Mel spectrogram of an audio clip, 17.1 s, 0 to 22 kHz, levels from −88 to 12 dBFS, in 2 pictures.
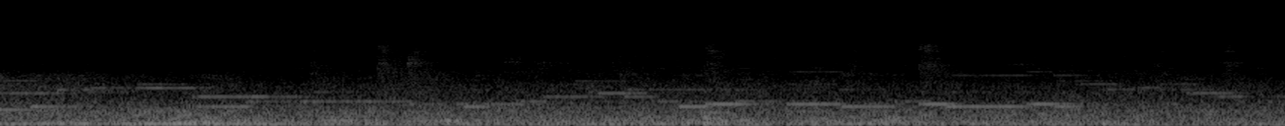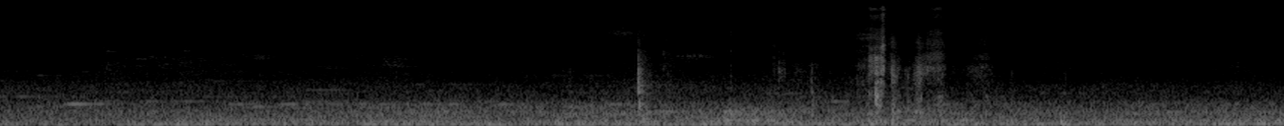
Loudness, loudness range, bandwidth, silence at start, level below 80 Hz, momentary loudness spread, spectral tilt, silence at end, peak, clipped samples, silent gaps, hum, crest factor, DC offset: -49 LUFS; 4 LU; 13.5 kHz; 0 s; -56 dBFS; 6 LU; -8 dB/octave; 0 s; -28 dBFS; under 0.1%; none; none; 20 dB; under 0.1%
